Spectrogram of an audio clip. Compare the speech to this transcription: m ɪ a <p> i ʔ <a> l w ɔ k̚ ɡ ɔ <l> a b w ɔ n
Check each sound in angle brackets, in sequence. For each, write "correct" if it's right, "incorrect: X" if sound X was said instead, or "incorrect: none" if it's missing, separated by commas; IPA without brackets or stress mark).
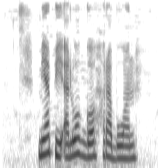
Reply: correct, correct, incorrect: ɾ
